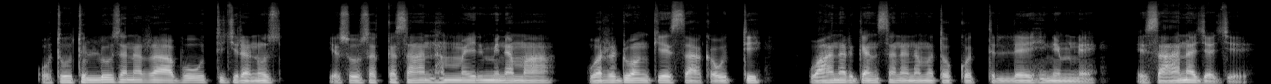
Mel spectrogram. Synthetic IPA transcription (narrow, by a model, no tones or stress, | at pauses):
ʔʊt̪uːt̪ʊlːuːs̬ɐnɐrːaːbʊʔuːt̪ːɪd͡ʒɪɾɐnʊs | jɛsuːsɐkːɐsaːnɦɐmːɐɪlmɪnɐmaː | wɐrːɐd̪ʊʔɐŋke̞ːsːaːkɐʔʊt̪ːɪ | waːnɐɾɡɐnsɐnɐnɐmɐt̪ɔkːɔt̪ːɪlːe̞ːɦɪnɪmnɛ | ʔɪ̰saːnɐd͡ʒɐd͡ʒḛ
